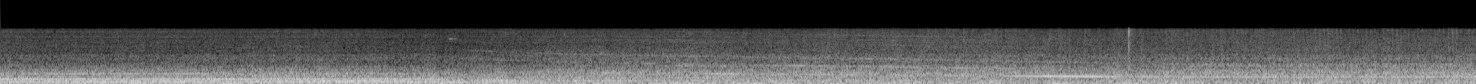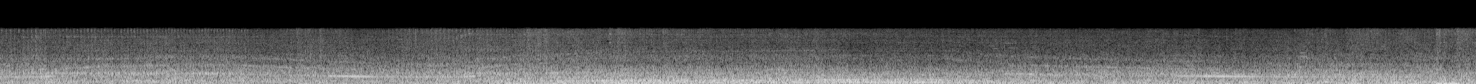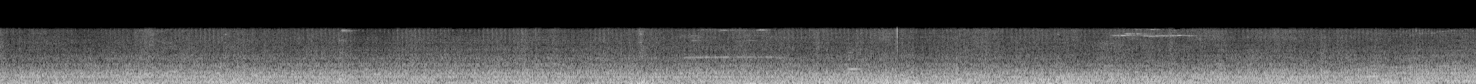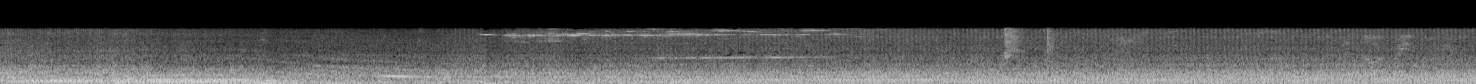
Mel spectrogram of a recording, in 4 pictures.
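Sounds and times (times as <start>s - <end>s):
bus engine rumble: 0.0s - 59.0s
drivetrain whine: 0.0s - 59.0s.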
